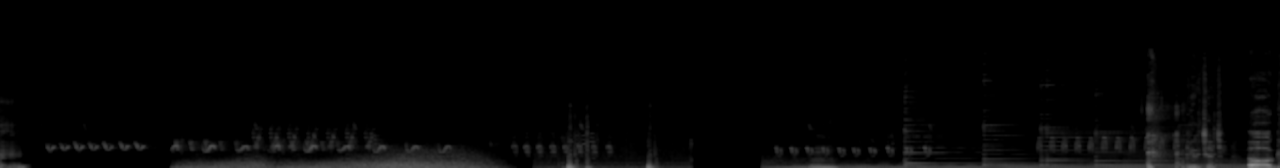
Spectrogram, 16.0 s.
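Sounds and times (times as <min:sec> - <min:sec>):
small bird chirping: 0:00.5 - 0:08.4
sharp knocks: 0:07.0 - 0:07.5, 0:08.1 - 0:08.4.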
